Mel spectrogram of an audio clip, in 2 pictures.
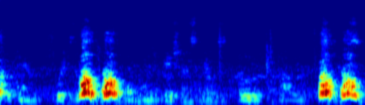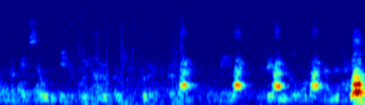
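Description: Several dogs bark in the background of a livestream, intermittent bursts and yips scattered through the stretch while a person keeps talking over them.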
